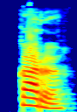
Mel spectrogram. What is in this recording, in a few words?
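"карӧ", Komi, female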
